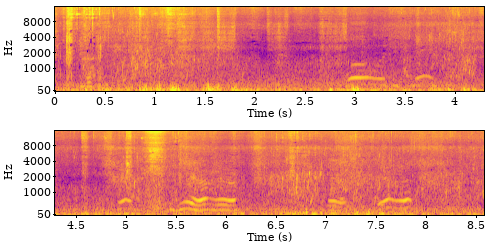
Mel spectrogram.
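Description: Wind rumbling on the microphone in uneven gusts. From about three seconds in, a string of faint, short, wavering high cries comes and goes.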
